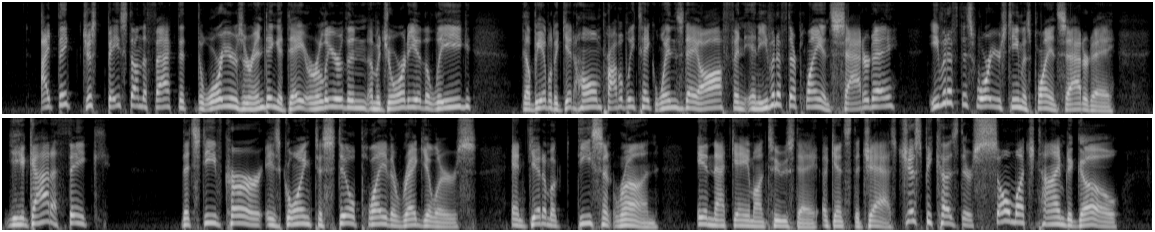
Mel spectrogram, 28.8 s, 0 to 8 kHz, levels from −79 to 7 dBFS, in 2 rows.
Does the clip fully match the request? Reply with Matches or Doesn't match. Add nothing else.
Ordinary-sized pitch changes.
Doesn't match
